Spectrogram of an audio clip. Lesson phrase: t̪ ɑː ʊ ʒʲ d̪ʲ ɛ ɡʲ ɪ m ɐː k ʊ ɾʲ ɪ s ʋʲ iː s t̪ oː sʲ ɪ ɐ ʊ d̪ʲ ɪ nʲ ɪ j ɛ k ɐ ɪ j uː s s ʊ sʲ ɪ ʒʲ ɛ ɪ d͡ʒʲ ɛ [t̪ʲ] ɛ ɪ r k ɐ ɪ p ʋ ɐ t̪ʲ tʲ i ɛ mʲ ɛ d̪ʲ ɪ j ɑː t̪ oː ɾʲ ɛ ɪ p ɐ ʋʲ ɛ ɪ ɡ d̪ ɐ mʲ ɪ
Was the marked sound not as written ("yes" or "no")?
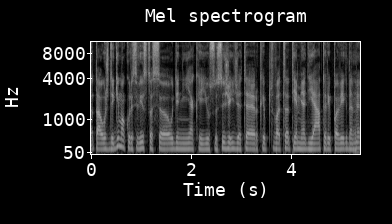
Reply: no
